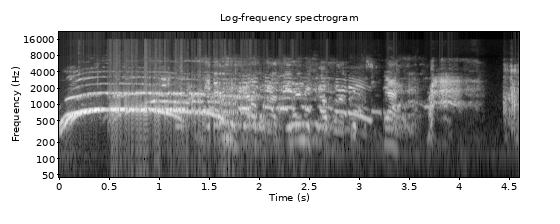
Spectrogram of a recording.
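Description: A lively audience cheers and whoops loudly, with a high sustained shout at the start and bursts of clapping underneath, then the crowd noise breaks into scattered shouts before fading.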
